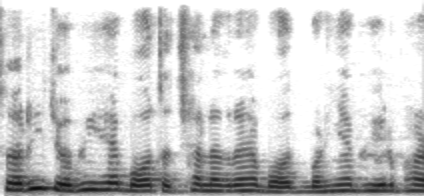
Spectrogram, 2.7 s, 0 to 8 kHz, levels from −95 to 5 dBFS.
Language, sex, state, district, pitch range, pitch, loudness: Hindi, female, Jharkhand, Sahebganj, 225-255 Hz, 235 Hz, -12 LUFS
